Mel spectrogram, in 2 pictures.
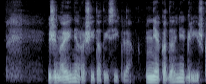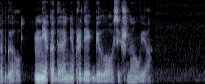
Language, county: Lithuanian, Utena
